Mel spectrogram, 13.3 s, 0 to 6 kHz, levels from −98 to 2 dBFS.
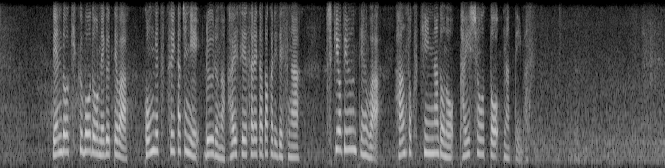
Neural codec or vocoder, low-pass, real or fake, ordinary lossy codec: none; 5.4 kHz; real; Opus, 16 kbps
